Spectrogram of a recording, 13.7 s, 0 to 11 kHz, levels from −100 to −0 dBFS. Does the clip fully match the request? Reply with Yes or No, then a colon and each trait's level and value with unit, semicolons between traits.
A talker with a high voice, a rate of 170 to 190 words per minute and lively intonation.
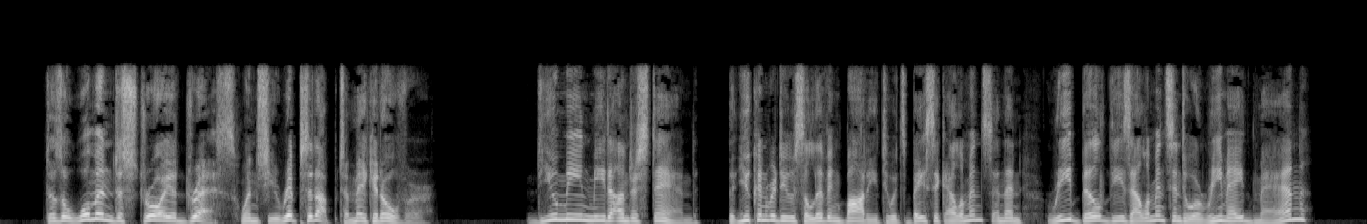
No: medium, 175 Hz; average, 180 wpm; wide, 6.0 semitones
